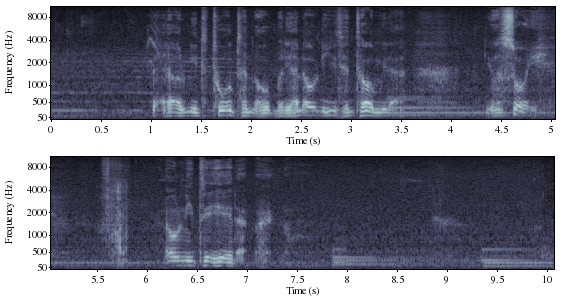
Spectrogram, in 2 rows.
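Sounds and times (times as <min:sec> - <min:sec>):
faint steady hiss: 0:00.0 - 0:10.0
soft music of held chords: 0:00.0 - 0:10.0.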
